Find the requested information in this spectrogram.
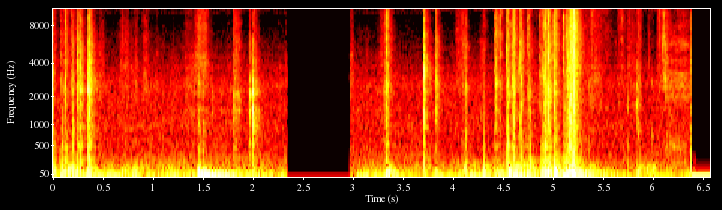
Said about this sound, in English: Let me shuffle these again because every moment different. I know I shuffled them already, but gotta shuffle them again. Well, let me shuffle them because cards are coming out. They're flipping out. One shuffle. Two.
